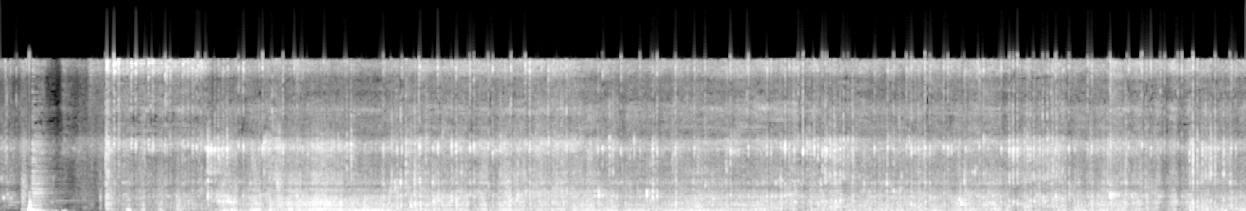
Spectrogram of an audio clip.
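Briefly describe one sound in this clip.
An electric hand mixer whirs steadily as it beats in a metal bowl.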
